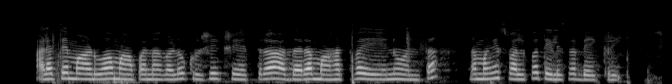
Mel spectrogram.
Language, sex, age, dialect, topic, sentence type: Kannada, female, 18-24, Central, agriculture, question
